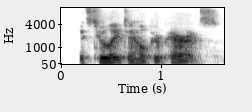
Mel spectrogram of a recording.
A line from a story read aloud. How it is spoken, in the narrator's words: Jake says quietly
